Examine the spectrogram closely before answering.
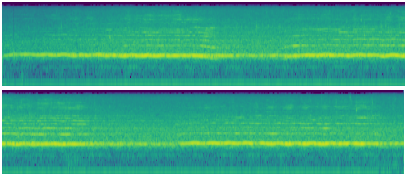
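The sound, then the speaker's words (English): A whale's fish-scaring call: loud, sustained tonal moans with a rich stack of harmonics, given as three long steady sections separated by brief dips. “What is this whale communicating? That's the fish scaring sound. That's scary. Yeah, that's the one that scares the fish.”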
